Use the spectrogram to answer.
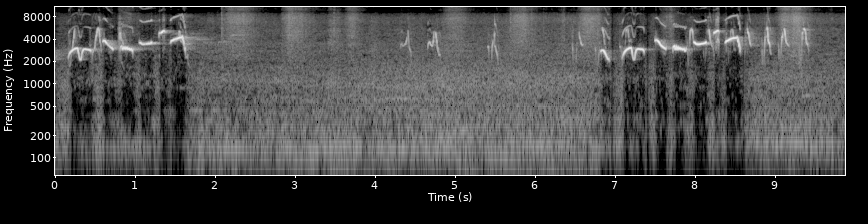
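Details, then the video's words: Morning song of a wild forest oriental magpie-robin: two loud bursts of rapid clear whistled notes, rising and dipping, separated by several seconds of faint distant notes and steady hiss. "OCEHAN KACER DIAPAGI HARI, suara asli kacer hutan liar"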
